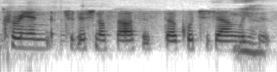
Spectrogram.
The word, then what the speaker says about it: gochujang: Gochujang. gochujang. Tang Yes. just means sauce, Gochujang. and Now- gochu means pepper.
